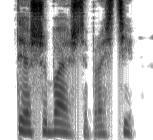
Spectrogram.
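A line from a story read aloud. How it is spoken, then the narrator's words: Remorseful fading whisper. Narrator (Russian): Сокрушенно шепнул Тимур в своей угасающей надежде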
